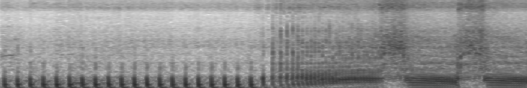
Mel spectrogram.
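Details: Even, regular idle thumps around four a second, then revs up cleanly and drops back without knocks or rattles; overhauled engine with upgraded block, sound check sounds healthy.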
